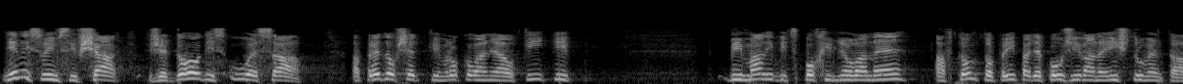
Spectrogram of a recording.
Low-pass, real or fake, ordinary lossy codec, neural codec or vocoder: 5.4 kHz; fake; none; vocoder, 24 kHz, 100 mel bands, Vocos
